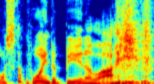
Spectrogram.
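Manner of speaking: Liverpudlian Scouse accent. Asked to say a line for the podcast, in a liverpool accent. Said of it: "what do you want me to say in Liverpudlian?".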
